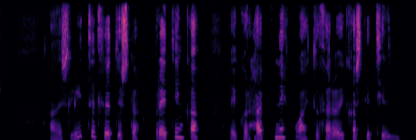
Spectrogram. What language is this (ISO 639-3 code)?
isl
